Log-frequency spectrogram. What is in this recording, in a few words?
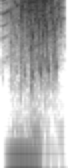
digital whoosh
